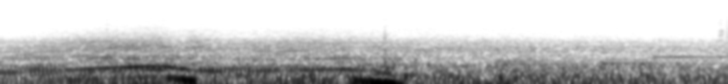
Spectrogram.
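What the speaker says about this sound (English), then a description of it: "Just wait for all these cars to go by" Cars drive past one after another, engines swelling and fading in a rumbling, whirring stream of traffic.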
